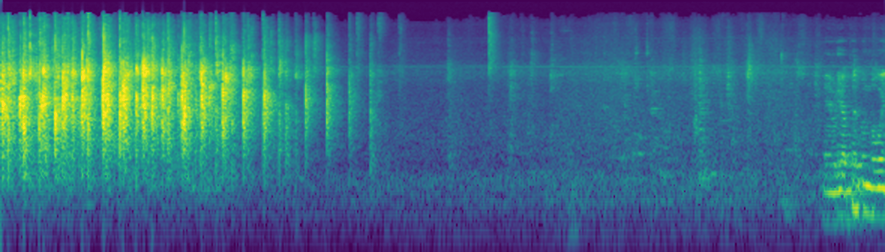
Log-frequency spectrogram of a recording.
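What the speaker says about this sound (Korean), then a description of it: "우리 큰 박수로 앞으로 모시도록 하겠습니다" A church congregation at a Sunday service applauds to welcome the pastor, loud rhythmic clapping that thins out and stops after about five seconds, leaving a quiet room before voices resume near the end.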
